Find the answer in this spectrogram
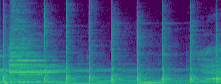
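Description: Javanese gamelan music accompanying the dance: a quick run of struck, ringing metallophone notes with drum strokes among them.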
